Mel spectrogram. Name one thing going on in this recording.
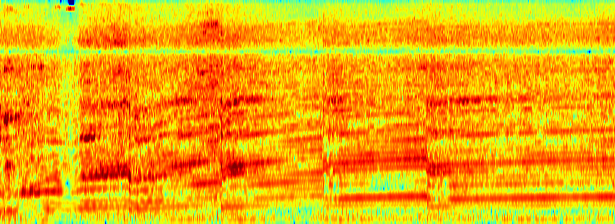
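A racing car engine screams, rising in pitch through each gear and dropping sharply at every gear change.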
